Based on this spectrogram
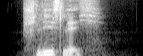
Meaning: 1. in the end, finally, eventually 2. after all (because of, for the reason)
- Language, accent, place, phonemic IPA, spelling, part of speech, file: German, Germany, Berlin, /ˈʃliːslɪç/, schließlich, adverb, De-schließlich.ogg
